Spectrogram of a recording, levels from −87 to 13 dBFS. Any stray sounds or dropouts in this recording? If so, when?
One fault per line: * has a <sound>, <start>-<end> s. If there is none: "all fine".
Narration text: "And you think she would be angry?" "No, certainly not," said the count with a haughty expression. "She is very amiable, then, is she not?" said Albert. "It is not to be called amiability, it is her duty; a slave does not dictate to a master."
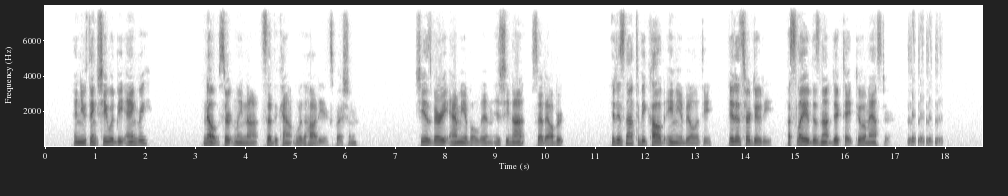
* has a laugh, 17.3-18.0 s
